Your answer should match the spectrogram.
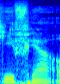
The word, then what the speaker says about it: Jever: Also man spricht Jever eigentlich als Jever aus.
